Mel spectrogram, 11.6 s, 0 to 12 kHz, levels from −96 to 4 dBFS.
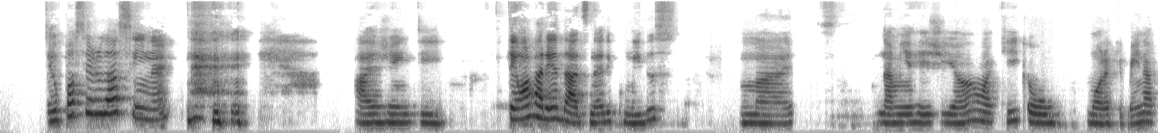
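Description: No technical faults are audible anywhere in the speech recording.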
